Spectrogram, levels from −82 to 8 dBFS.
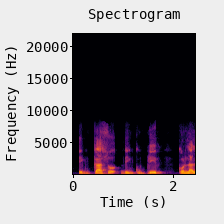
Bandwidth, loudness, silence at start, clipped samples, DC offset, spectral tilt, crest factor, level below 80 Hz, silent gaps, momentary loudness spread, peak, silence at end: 8 kHz; -18 LUFS; 0.1 s; under 0.1%; under 0.1%; -7 dB/octave; 16 dB; -64 dBFS; none; 8 LU; 0 dBFS; 0 s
